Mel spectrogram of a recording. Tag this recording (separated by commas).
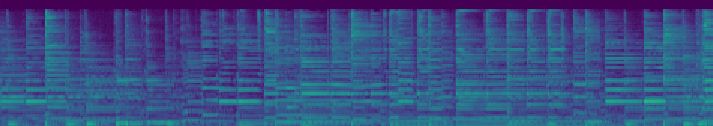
Musical instrument, Guitar, Strum, Plucked string instrument, Music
